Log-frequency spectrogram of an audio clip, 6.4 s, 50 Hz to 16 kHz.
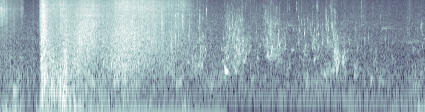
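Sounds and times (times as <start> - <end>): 
splash as something plunges into water: 0.0 - 4.2
water sloshing and bubbling with smaller splashes: 0.0 - 6.0.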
